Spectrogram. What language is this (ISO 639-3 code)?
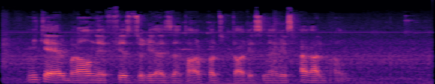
fra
